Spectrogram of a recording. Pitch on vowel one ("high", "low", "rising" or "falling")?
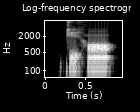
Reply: low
